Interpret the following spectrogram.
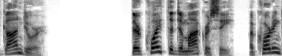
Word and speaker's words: Gondor: to catch myself when I mispronounce it Dar instead of door aren't they assisting artists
